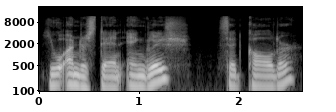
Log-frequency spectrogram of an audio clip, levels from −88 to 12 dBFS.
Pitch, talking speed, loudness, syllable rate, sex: 145 Hz, 115 wpm, -17 LUFS, 4.0 syllables/s, female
